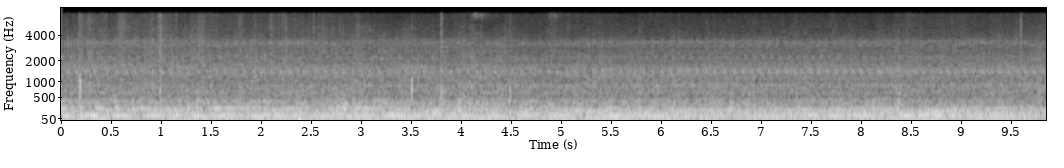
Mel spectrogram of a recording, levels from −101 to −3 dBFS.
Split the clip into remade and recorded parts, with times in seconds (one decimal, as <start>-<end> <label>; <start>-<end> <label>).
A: 0.0-0.4 recorded; 0.4-5.7 remade; 5.7-8.2 recorded; 8.2-9.9 remade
